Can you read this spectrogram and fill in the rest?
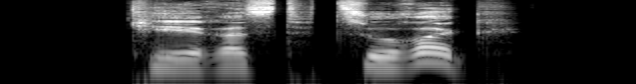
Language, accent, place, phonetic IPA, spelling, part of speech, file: German, Germany, Berlin, [ˌkeːʁəst t͡suˈʁʏk], kehrest zurück, verb, De-kehrest zurück.ogg
- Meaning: second-person singular subjunctive I of zurückkehren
